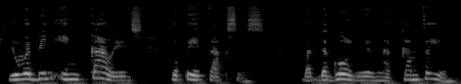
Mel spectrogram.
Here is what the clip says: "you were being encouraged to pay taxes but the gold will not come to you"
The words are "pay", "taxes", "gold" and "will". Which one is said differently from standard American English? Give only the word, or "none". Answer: taxes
